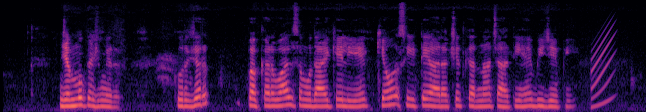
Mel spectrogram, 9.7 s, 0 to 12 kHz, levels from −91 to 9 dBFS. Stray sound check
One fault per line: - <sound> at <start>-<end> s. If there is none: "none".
- chirp at 8.9-9.3 s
